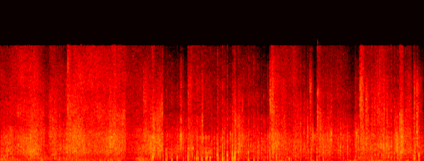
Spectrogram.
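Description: Cross-country skis sliding and scraping over firm, crusted spring snow: a steady crackling hiss of many small clicks.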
